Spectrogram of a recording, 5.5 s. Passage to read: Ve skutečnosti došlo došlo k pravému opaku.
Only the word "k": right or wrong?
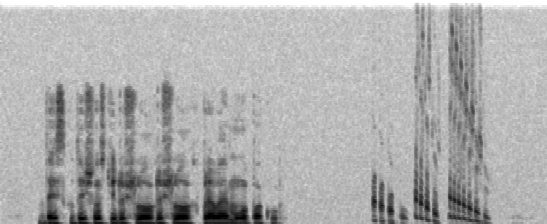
right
